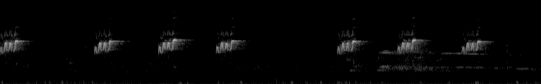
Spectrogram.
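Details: Lure recording of ruby-throated bulbul: loud, scratchy chirps in two groups, four then three, the later ones overlapping a soft descending whistle; very clean background.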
